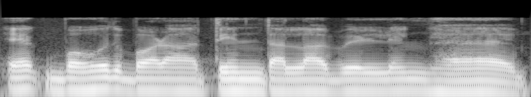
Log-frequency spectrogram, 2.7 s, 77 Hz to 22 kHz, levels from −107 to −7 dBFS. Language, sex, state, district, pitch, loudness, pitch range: Hindi, male, Jharkhand, Palamu, 110 Hz, -15 LUFS, 105-110 Hz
